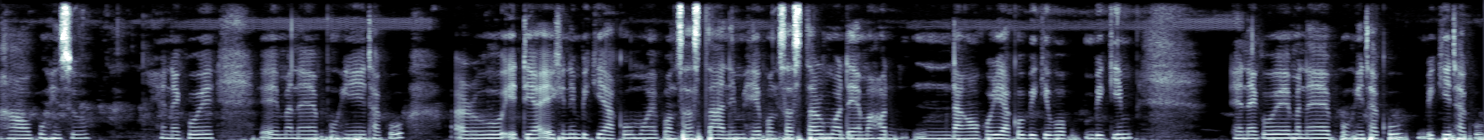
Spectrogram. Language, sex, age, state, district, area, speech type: Assamese, female, 30-45, Assam, Sivasagar, rural, spontaneous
